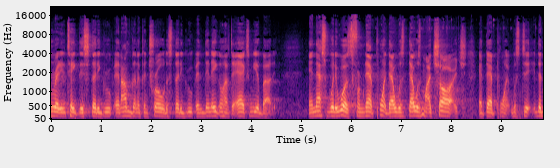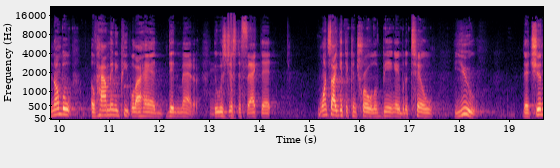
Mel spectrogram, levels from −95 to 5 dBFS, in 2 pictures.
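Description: At 13.37 s, loose connector crackle lasts about 0.15 s. A worn contact briefly makes and breaks, chopping the signal into an irregular scratchy burst.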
